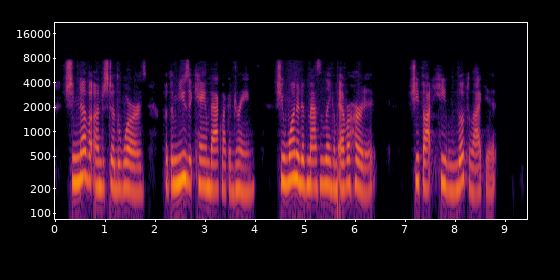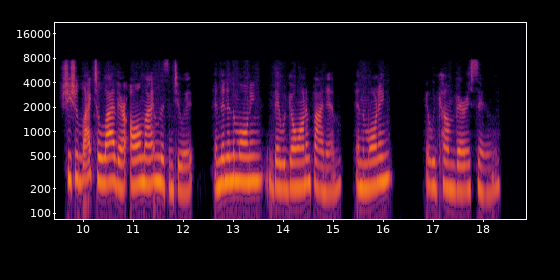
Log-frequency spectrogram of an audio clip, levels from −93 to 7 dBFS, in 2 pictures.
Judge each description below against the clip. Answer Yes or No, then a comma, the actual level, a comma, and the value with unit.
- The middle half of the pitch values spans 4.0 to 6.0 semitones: No, average, 3.1 semitones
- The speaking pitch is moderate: No, high, 215 Hz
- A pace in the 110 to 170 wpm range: No, average, 190 wpm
